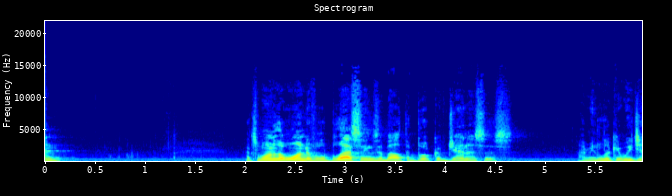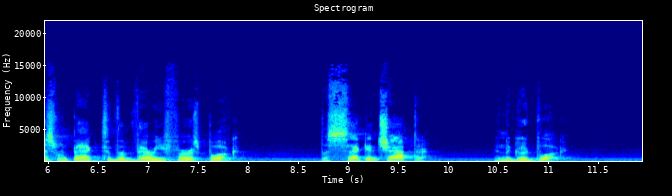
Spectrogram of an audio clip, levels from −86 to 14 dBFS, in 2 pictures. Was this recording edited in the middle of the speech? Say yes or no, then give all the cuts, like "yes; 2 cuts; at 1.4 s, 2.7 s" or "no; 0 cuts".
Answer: no; 0 cuts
